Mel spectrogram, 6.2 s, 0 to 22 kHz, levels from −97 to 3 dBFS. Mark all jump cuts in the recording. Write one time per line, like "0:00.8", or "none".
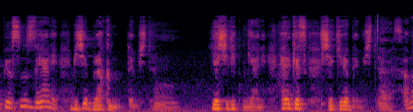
0:01.1
0:03.6
0:04.8
0:05.3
